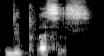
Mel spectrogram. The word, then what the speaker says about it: Du Plessis: Driscus Duplessis. – Duplessis. – Duplessis. – Yeah, you're talking about two guys that are really good when it comes to the stand-up. And so you look at this, Du Plessis comes from a complete stand-up background.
